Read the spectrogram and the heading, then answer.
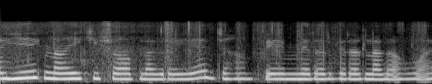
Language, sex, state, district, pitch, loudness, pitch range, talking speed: Hindi, female, Uttar Pradesh, Lalitpur, 250 Hz, -14 LUFS, 245-265 Hz, 210 wpm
